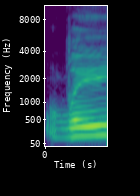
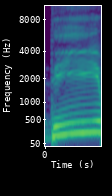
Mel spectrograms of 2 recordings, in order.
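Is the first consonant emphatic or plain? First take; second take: emphatic; plain. First: A heavy d with a rounded, full mouth starts it. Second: A plain, light d sound starts the syllable. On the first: The speaker calls it right. "বলতে হবে দি মুখটা একটু গোল ভরপুর হয়ে যাবে" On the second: The speaker calls it wrong. "একেবারে দি বলা যাবে না দি বললে কিন্তু এই দোয়াদের জায়গায় দালের উচ্চারণ হয়ে যাবে"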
